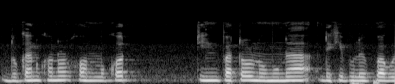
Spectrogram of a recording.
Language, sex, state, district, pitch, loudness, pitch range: Assamese, male, Assam, Sonitpur, 185 Hz, -14 LUFS, 175-190 Hz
